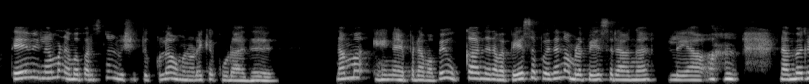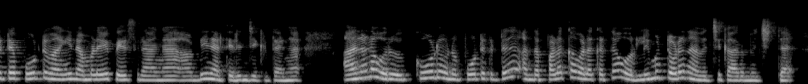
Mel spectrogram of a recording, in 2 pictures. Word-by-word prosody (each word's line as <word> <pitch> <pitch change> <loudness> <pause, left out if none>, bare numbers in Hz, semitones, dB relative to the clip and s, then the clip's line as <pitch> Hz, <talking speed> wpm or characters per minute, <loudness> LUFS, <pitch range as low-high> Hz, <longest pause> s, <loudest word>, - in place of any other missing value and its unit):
தேவையில்லாம 300 +2 +3
நம்ம 240 -2 +3
பர்சனல் 235 +5 -3
விஷயத்துக்குள்ள 225 +1 -4
அவங்க 230 -5 +1
நொலைக்ககூடாது. 190 -4 0 0.8
நம்ம 290 +5 +2 0.3
ஏங்க 220 0 +1
இப்ப 200 - -6
நம்ம 190 -2 +1
போய் 280 +1 +1
உட்கார்ந்து 265 -2 +2
நம்ம 210 -2 +3
பேச 260 +2 +4
போய் 255 - +2
தான, 280 - +1
நம்மள 235 -4 +3
பேசுறாங்க 215 -2 +1 0.3
இல்லயா? 205 -1 0 0.9
நம்மகிட்ட 270 +3 +4
போட்டு 270 +2 0
வாங்கி 240 +1 +3
நம்மளயே 225 +2 +2
பேசுறாங்க 205 -2 -1 0.2
அப்பிடின்னு 240 +6 +1
நான் 205 -1 -4
தெரிஞ்சுக்கிட்டேங்க. 190 -1 -2 0.5
அதனால 300 +9 +3
ஒரு 240 -2 +3 0.2
கோடு 305 +2 +1
ஒன்னு 235 -2 0
போட்டுக்கிட்டு, 245 +3 -2 0.2
அந்த 225 -1 -1
பழக்கவழக்கத்த 255 -1 -1
ஒரு 215 - -1
லிமிட்டோட 290 +1 +2
நான் 215 -5 +1
வச்சுக்க 195 +2 -5
ஆரம்பிச்சுட்டேன். 185 0 -3
230 Hz, 145 wpm, -23 LUFS, 205-265 Hz, 0.9 s, பேச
